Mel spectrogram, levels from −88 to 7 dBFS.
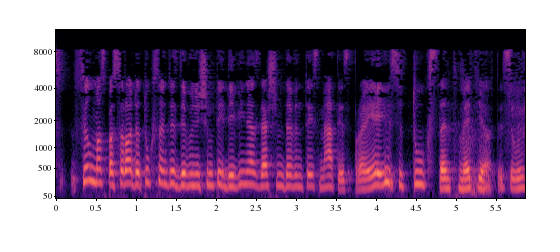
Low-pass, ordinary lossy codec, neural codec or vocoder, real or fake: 10.8 kHz; MP3, 32 kbps; codec, 24 kHz, 0.9 kbps, DualCodec; fake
